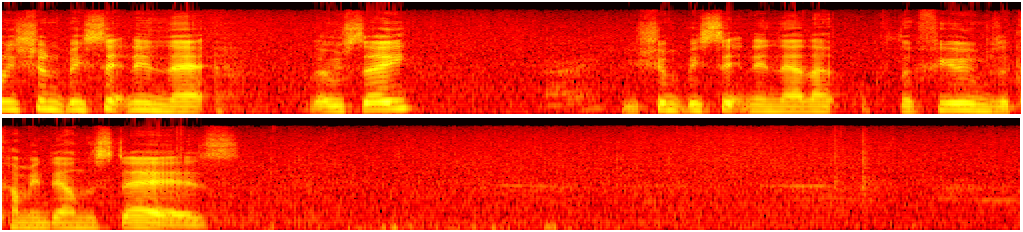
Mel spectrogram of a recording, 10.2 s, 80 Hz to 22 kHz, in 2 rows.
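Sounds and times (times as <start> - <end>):
speech: 0.0 - 2.2, 3.1 - 6.4
leaves rustling: 0.0 - 10.1
strong wind blowing outdoors: 6.3 - 9.2.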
